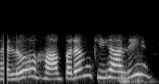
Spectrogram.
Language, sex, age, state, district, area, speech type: Punjabi, female, 18-30, Punjab, Amritsar, urban, conversation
